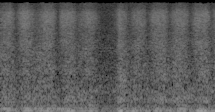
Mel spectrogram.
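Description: Hands rolling a soapy wet wool strand back and forth on a terry-cloth towel to wet-felt it into a cord: a soft, rhythmic rubbing swish, stroke after stroke.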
